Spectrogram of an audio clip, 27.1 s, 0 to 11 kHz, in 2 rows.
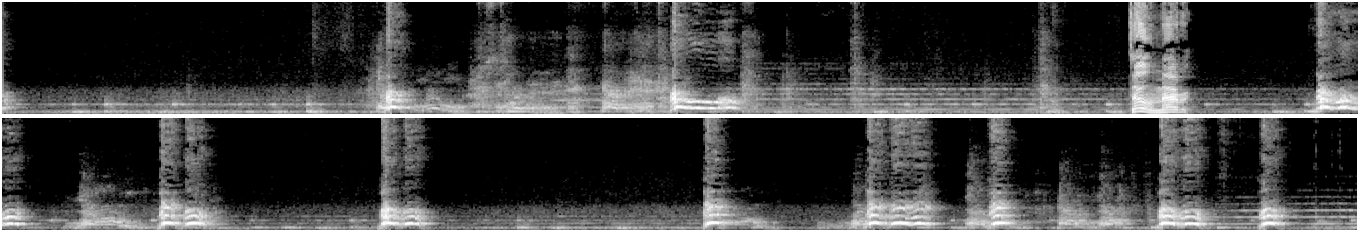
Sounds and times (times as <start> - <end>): Music: 0.0 - 27.1
Bow-wow: 3.7 - 7.5, 13.1 - 15.8, 17.3 - 17.9, 20.6 - 21.3, 21.9 - 26.5
Speech: 11.3 - 11.9.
